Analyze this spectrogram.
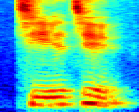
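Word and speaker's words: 姐姐: এটা হাফ থার্টন উচ্চারণ হবে, জেজে।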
